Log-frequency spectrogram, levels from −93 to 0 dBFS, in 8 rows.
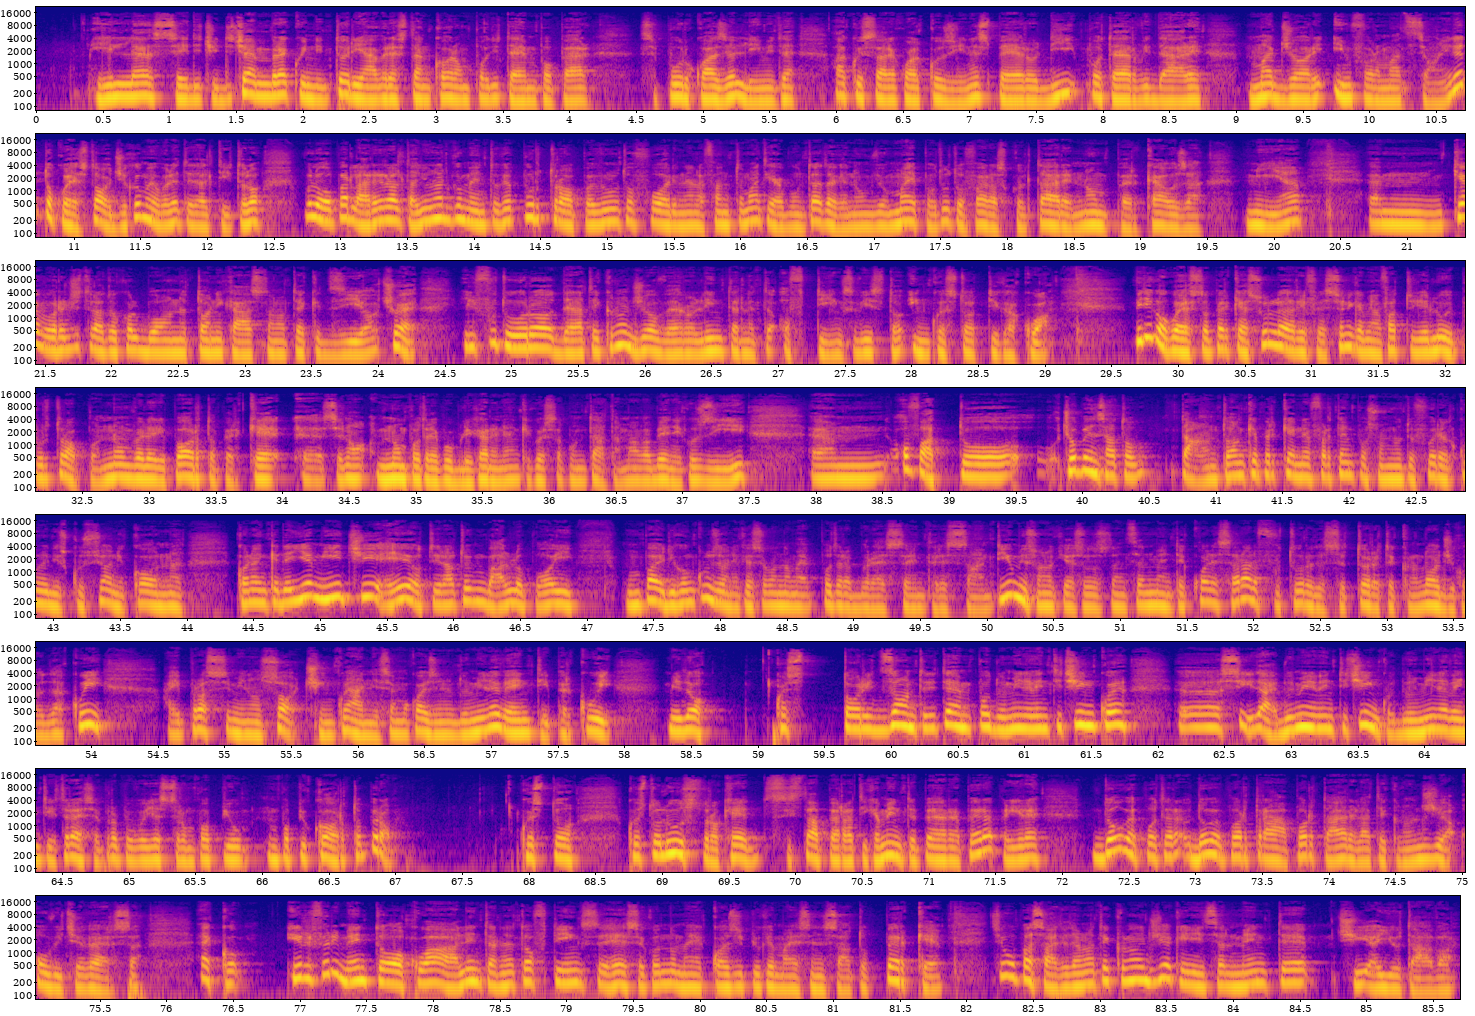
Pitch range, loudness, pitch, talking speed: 145-185 Hz, -16 LUFS, 160 Hz, 170 wpm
